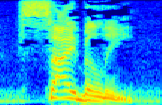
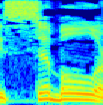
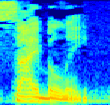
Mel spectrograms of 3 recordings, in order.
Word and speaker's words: Cybele: Cybele. Some would say Sybil or whatever, but the pronunciation given by Wikipedia was Cybele.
